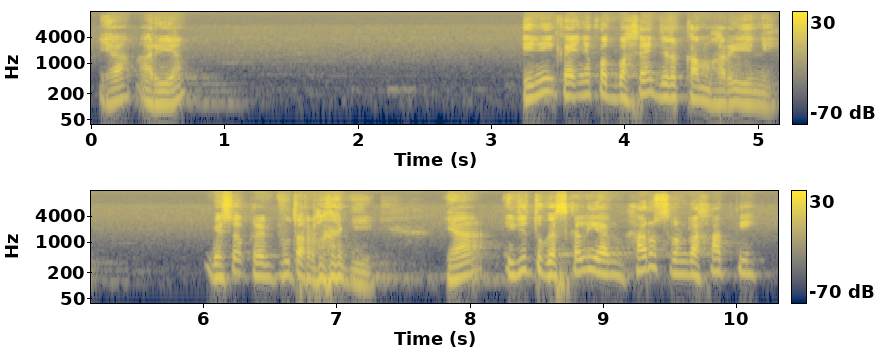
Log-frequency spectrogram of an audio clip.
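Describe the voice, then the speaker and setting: A male pastor delivers a wedding sermon in a high voice. He hammers home key phrases by repeating them. He drops into quiet, personal counsel to the couple, then rises into full preaching. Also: lively intonation, a little slow, long pauses, slightly rough, low-quality recording.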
